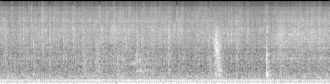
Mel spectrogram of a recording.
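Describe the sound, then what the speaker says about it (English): Burgers for a pizza burger sizzle steadily on a grill, a constant close hiss with a couple of brief scrapes or clicks as they are flipped, no talking. "that's why I need to flip these burgers"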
